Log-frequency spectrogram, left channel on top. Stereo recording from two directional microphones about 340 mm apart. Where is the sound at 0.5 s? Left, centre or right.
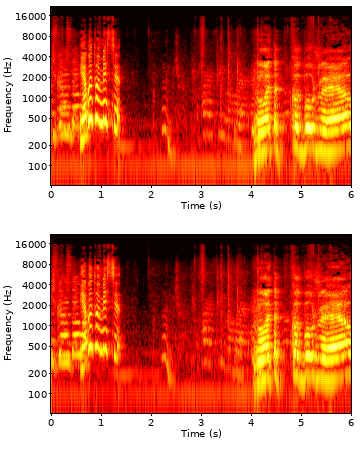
Centre.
